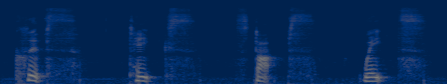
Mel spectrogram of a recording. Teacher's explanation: s makes the s sound after unvoiced consonants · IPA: /s/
